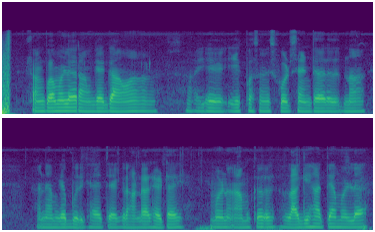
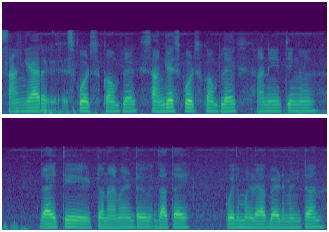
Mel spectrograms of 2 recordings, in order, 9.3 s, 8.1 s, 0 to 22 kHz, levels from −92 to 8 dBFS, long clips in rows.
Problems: none marked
